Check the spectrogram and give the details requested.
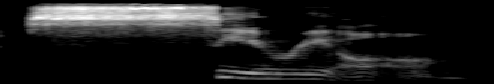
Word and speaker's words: cereal: Soft C, because this word has the soft C sound, because we see that it is followed by the E. So this is the word cereal.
